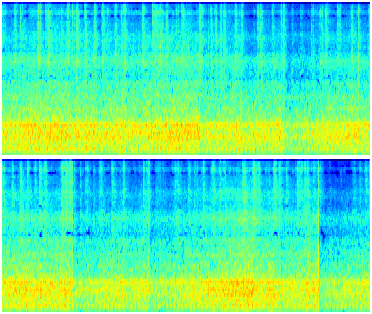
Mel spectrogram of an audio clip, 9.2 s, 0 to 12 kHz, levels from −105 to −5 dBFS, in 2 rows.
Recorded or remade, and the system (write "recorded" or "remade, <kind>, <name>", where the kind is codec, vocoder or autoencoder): recorded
